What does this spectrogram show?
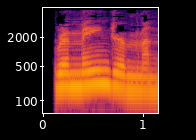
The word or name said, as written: remainderman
